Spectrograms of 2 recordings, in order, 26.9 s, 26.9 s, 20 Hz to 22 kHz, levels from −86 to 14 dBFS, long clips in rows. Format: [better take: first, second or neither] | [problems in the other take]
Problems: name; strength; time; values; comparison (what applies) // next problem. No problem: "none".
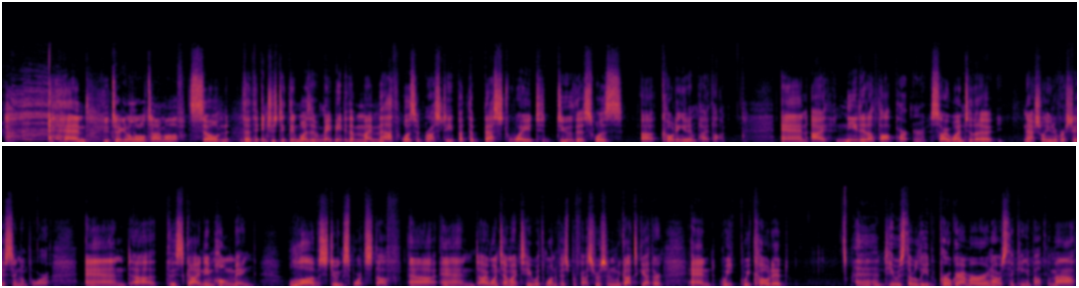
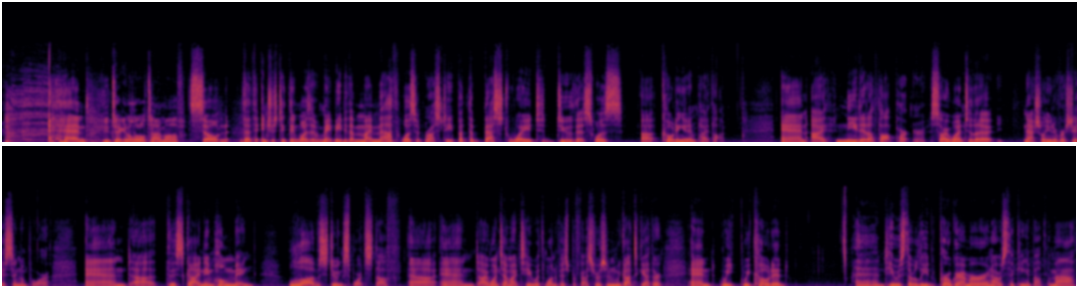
second | thin; very; fading below 300 Hz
